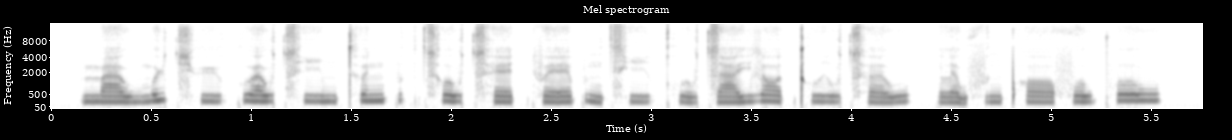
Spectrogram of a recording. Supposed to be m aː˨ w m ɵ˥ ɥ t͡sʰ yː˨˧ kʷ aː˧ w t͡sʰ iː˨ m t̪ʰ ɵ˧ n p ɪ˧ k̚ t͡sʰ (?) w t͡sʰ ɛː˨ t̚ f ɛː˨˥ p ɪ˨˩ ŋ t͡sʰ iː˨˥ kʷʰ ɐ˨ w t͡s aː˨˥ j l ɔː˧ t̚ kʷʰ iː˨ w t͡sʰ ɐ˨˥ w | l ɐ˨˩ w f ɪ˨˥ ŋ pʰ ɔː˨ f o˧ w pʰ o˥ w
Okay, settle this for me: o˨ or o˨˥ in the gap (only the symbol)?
o˨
